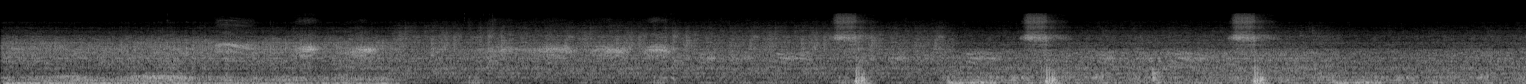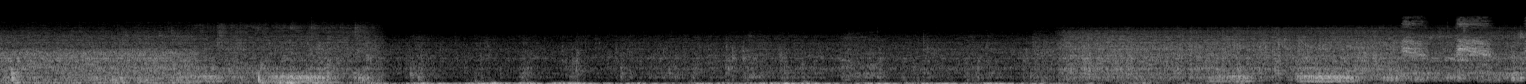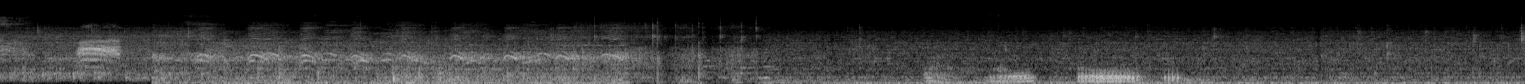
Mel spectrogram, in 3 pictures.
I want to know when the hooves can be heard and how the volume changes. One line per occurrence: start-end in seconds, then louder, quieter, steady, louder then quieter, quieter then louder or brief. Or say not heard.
not heard.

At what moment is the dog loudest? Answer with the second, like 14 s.
42 s.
